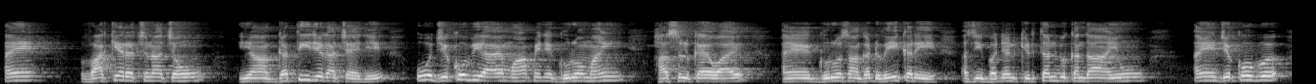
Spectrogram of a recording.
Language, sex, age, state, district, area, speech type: Sindhi, male, 60+, Gujarat, Surat, urban, spontaneous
